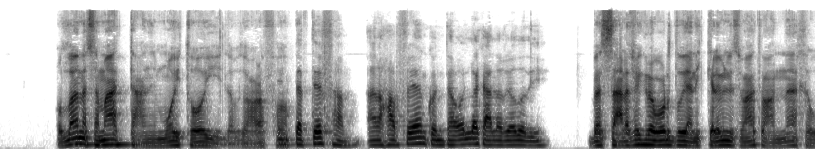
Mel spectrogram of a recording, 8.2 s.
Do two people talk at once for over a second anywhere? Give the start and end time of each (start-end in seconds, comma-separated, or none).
none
